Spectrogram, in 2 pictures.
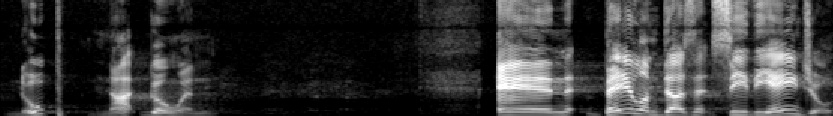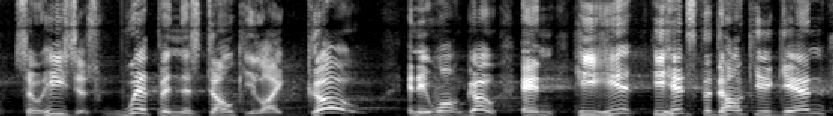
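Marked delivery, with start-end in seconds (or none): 0.1-1.4 low, slow refusal; stubborn donkey. Acted. Preacher voicing Balaam's donkey refusing the path, stubborn. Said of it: "He's like". 7.6-8.0 high, loud mock yell; exasperated command. Preacher playing Balaam whipping his donkey, exasperated yell.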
